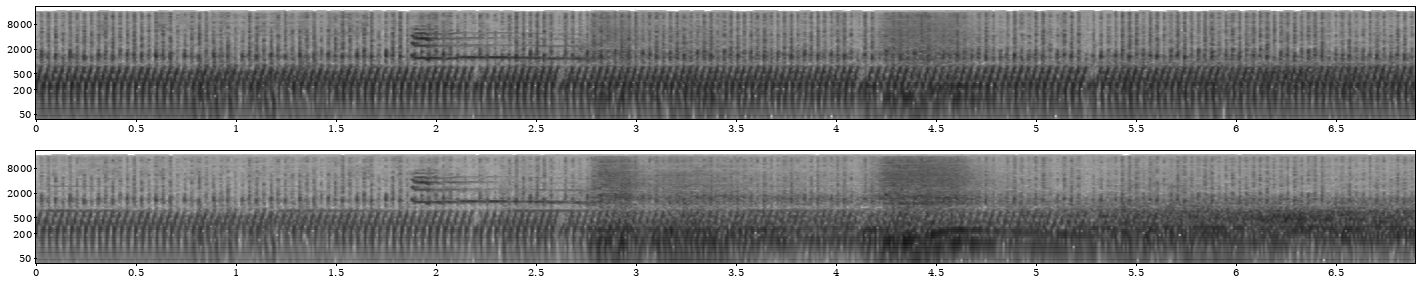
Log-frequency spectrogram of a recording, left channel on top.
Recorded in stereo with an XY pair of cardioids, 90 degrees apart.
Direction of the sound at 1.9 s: 40° left.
